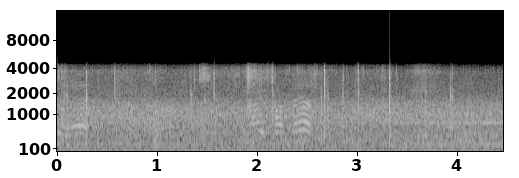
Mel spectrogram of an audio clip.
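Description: Indistinct voices calling at a distance over a steady outdoor background hiss, with a few short pitched calls and some light clicks.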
